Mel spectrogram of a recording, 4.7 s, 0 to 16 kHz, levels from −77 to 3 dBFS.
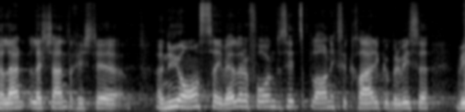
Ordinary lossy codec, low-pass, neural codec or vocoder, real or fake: Opus, 64 kbps; 14.4 kHz; autoencoder, 48 kHz, 128 numbers a frame, DAC-VAE, trained on Japanese speech; fake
